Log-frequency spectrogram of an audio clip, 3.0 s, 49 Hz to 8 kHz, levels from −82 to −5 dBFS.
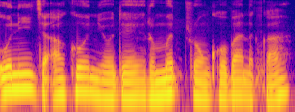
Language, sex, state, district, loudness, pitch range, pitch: Garo, male, Meghalaya, West Garo Hills, -14 LUFS, 95-120 Hz, 105 Hz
